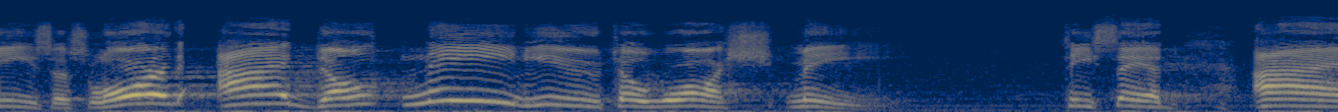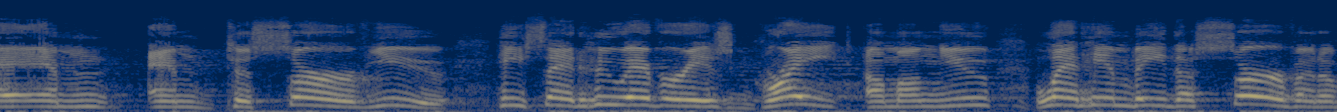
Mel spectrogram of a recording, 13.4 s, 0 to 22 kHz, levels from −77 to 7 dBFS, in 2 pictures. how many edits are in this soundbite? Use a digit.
1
